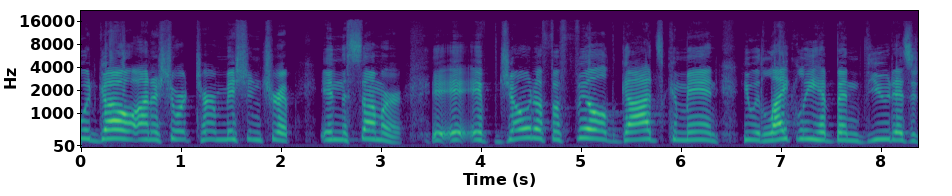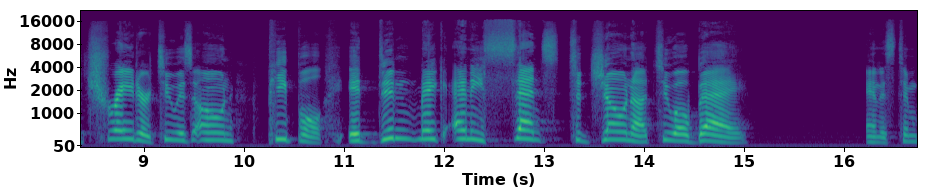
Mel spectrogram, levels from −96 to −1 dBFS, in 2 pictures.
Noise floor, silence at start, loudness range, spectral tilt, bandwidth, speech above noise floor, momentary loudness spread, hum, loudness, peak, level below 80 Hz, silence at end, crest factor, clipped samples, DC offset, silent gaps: -81 dBFS; 0 s; 4 LU; -3 dB/octave; 16.5 kHz; 45 dB; 11 LU; none; -36 LUFS; -16 dBFS; -84 dBFS; 0 s; 20 dB; under 0.1%; under 0.1%; none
